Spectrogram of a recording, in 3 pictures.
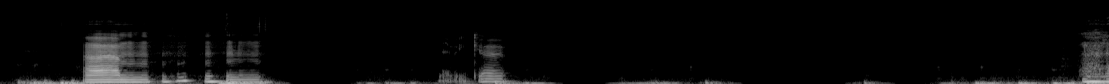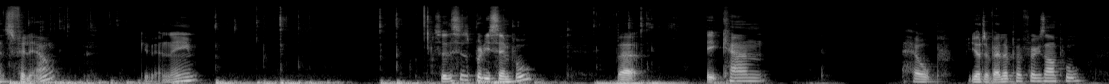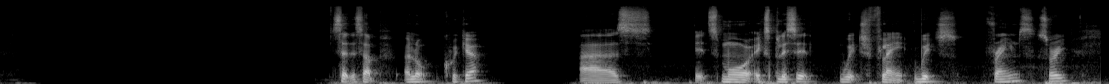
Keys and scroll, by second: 11.2 shift+[, 11.5 shift+Return, 11.7 shift+Return, 11.8 shift+], 12.0 shift+Left, 12.8 shift+Left, 13.2-15.8 typing, 16.4 shift+Left, 30.3 alt+n.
